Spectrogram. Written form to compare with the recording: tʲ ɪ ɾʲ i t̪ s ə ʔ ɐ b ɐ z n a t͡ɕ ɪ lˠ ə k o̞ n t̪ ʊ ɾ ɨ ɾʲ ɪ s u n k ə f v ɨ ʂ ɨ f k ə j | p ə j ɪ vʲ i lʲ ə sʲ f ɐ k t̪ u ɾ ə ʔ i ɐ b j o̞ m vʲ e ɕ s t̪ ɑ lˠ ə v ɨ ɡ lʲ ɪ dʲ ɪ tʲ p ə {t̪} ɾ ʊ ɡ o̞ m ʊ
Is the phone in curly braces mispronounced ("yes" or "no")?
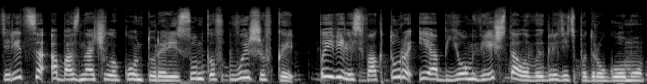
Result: yes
